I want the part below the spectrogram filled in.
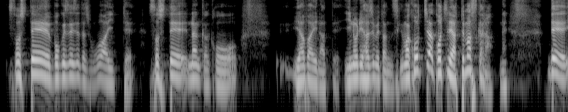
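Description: A male pastor giving a Sunday sermon, telling stories in a casual, animated way. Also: on the high side. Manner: animated storytelling with casual asides.

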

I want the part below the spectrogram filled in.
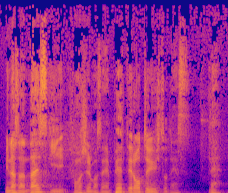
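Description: A man pastor preaching a sermon in a gentle, conversational way with frequent fillers. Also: mid-range voice, lively intonation, quick pace, breathy edge, big-room sound.

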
